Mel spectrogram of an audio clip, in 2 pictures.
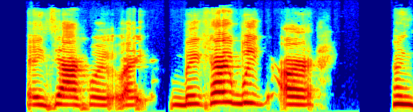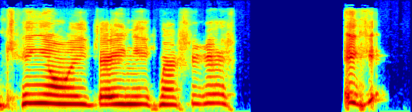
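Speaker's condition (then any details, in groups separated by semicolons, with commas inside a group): Cerebral palsy; speaks on podcasts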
